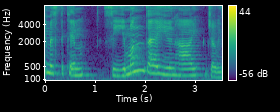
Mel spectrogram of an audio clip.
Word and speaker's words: Unhei: "Yes, it's pronounced Yoon-Hai, and it means grace," said Mr.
